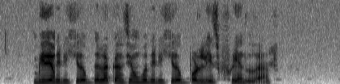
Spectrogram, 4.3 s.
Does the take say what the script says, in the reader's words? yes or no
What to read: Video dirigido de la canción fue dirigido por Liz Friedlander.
yes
